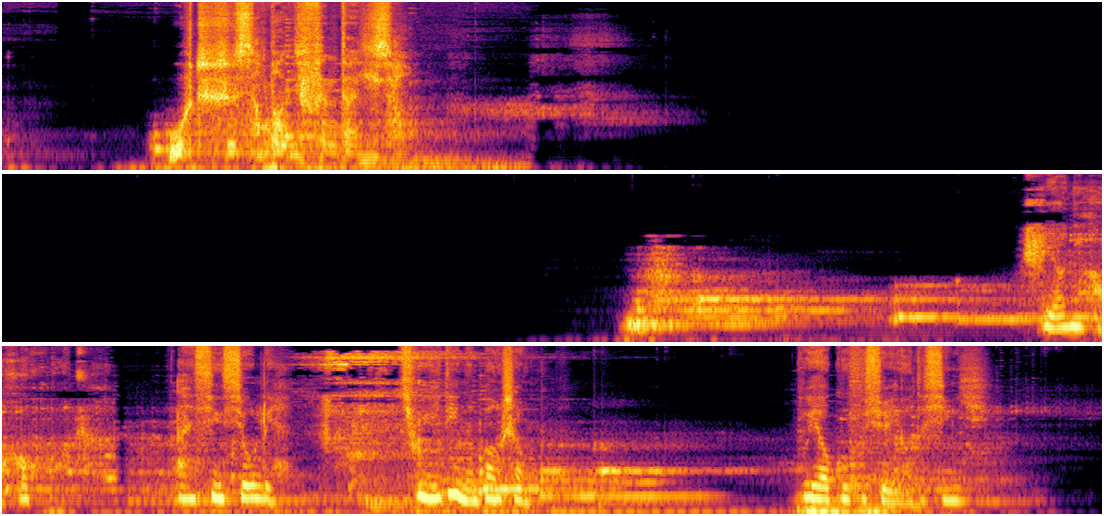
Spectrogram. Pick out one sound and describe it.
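A young woman speaks tearfully.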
